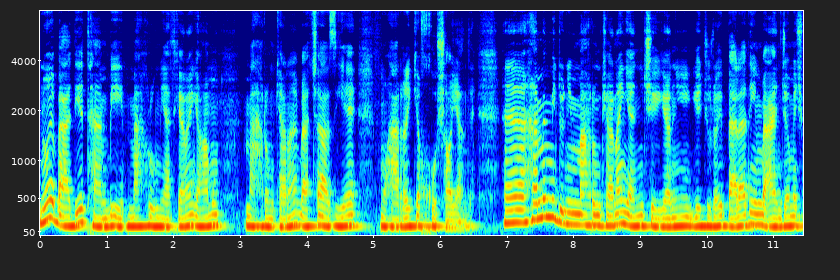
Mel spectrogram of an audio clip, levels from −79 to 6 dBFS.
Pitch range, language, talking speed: 120-145 Hz, Persian, 135 wpm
